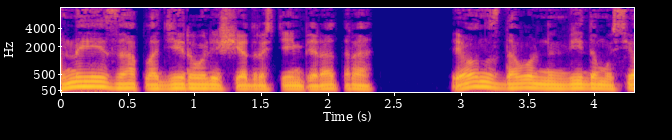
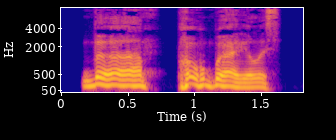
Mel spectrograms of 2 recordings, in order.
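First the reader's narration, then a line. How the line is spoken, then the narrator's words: Short laugh. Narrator (Russian): хохотнул я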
